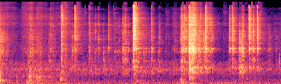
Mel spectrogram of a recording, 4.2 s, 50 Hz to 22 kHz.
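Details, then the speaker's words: Victoreen CDV-700 6B civil defense Geiger counter, replacement tube fitted, no check source: sharp irregular clicks about one per second from background radiation; tube working. "and already I'm hearing a click every now and then which will be from background radiation"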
